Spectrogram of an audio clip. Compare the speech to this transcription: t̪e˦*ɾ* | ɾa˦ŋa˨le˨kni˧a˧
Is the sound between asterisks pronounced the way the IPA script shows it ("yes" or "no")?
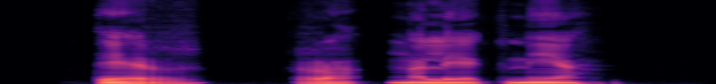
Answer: yes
